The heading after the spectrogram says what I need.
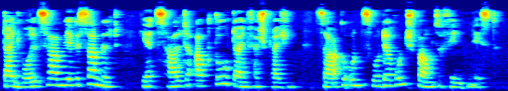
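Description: A woman's voice: medium pitch, slow pace, lo-fi sound, lightly acted. Woman reading as a firm, weary fairy-tale king. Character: weary but brave old king, firm.

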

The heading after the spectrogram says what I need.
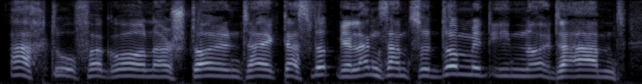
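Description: A man's voice: high-pitched, steady tone, moderate pace, clear, resonant tone, dry recording, studio quality, voice pushed up. A man voicing a grumpy, impatient male fox in a storybook reading, grumbling and stubborn.

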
